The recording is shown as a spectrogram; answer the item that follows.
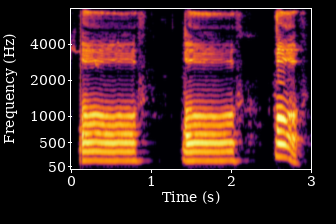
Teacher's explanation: যে কফ অক্ষর জিহবার গোড়া থেকে কাকের আওয়াজের মত মোটা করে পড়তে হয়। · তারপরে কাফের মাখরাজ কি? কাফ অক্ষরকে জিহবার গোড়ার একটু উপর থেকে সিকন করে পড়তে হয়।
